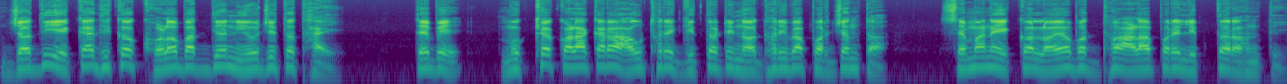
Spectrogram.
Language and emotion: Odia, neutral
